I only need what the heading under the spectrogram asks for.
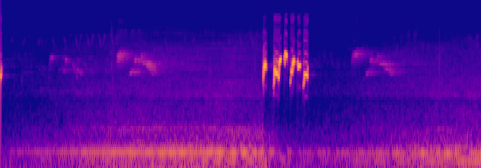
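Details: Red-whiskered bulbul from Thailand, song played to rouse caged birds: one quick phrase of five or six loud whistled notes in the middle, softer slurred calls before and after, over a constant low hum.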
